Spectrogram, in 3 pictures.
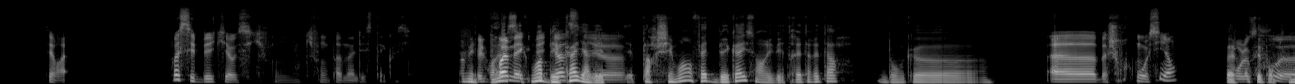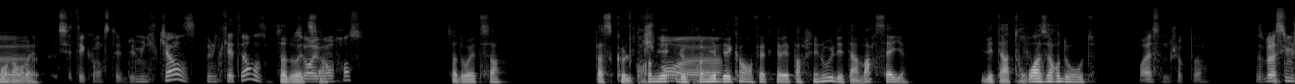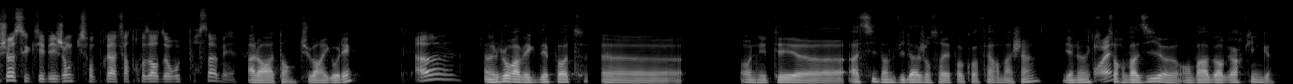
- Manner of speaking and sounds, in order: stressed: "trois"
- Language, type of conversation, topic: French, unstructured, Que penses-tu des grandes entreprises qui polluent sans être sanctionnées ?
